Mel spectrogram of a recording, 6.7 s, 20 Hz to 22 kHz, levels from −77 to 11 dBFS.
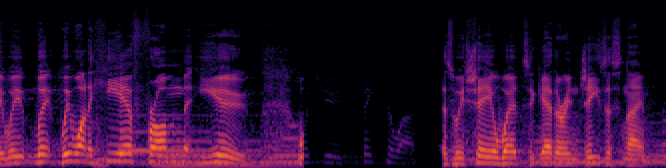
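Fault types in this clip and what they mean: Audio dropout to a faint residue: the signal likely dropped out for about 1.4 s, leaving only a faint trace roughly 35 dB down, seen as a sharp-edged near-empty band.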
